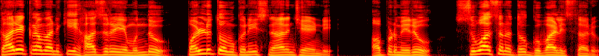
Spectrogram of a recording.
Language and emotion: Telugu, neutral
